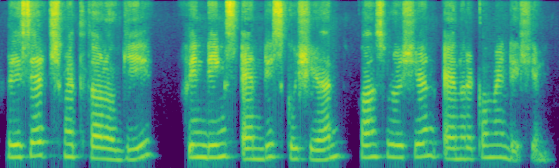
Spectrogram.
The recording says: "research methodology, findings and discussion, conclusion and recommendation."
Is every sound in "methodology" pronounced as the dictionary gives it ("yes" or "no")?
no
